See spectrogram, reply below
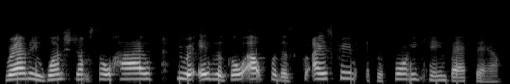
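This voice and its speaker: A woman's voice: a little high, expressive, a little fast, dry recording, narrow, tinny audio. A woman reading a children's tall tale aloud, expressively and with some stumbles over the words. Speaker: storybook reader.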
